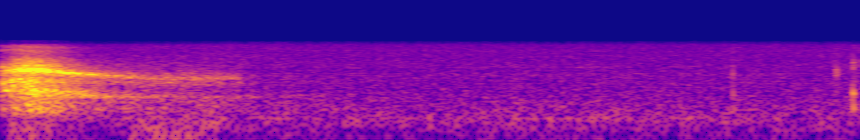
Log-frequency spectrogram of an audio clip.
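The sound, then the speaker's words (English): Deep breathing by a group breathing in and out together: one long, breathy rush of air at the start that fades over about two seconds into a faint, steady hiss. “Let's inhale all together. And exhale.”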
